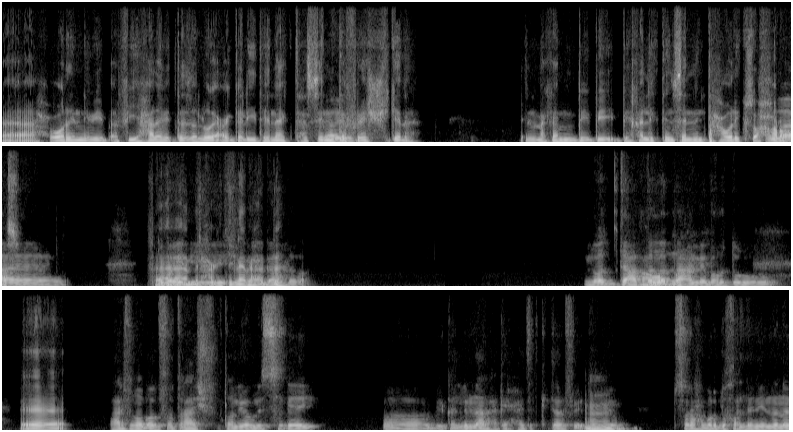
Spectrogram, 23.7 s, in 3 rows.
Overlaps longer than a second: present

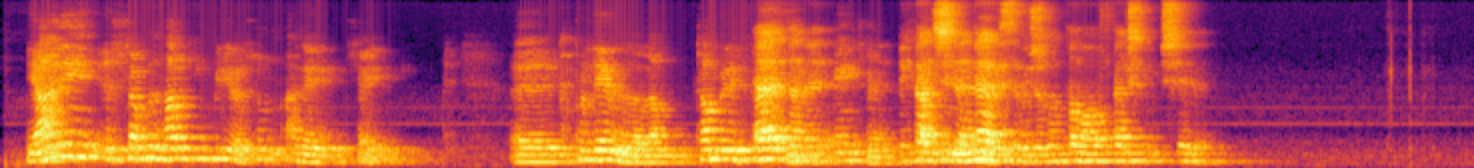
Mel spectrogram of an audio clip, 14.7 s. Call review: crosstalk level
present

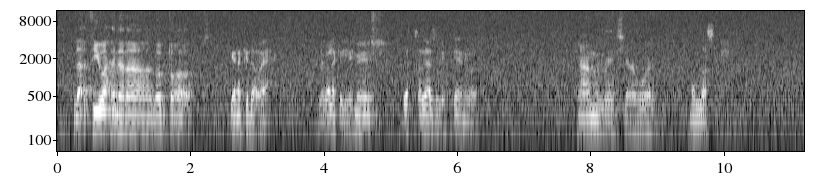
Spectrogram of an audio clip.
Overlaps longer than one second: none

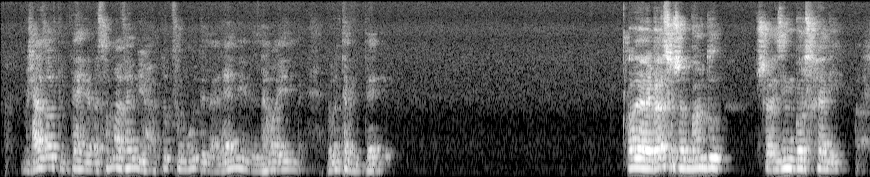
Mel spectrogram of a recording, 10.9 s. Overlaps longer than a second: none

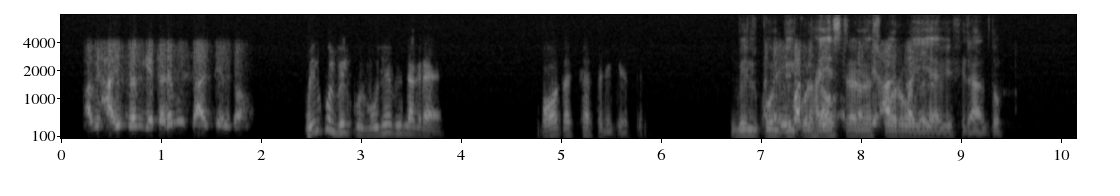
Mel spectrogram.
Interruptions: present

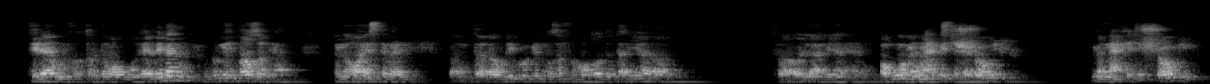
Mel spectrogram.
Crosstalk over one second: present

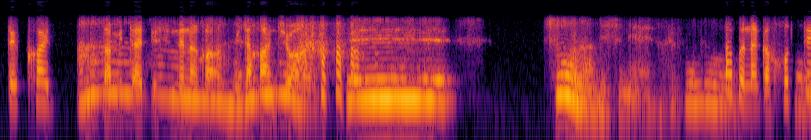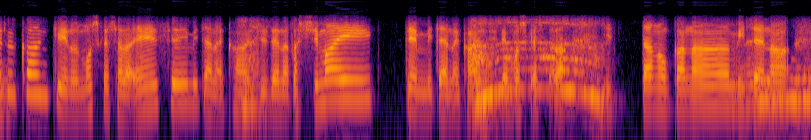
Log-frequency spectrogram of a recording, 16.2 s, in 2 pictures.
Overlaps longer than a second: present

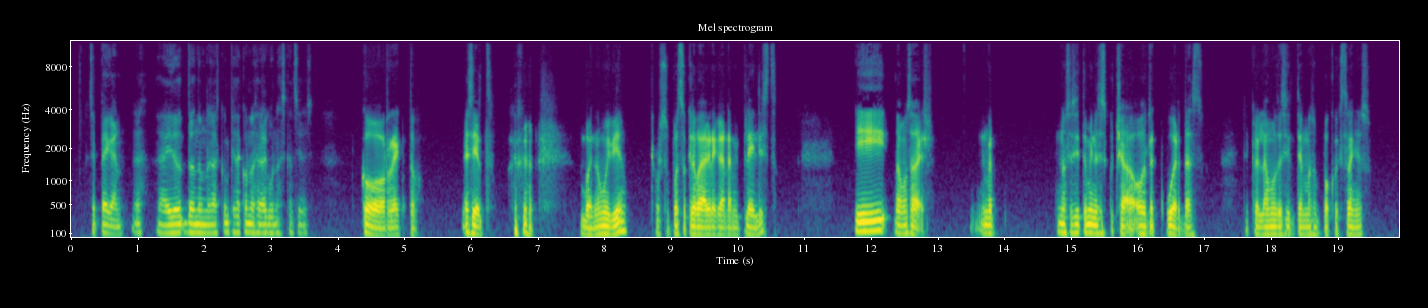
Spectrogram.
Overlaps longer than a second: none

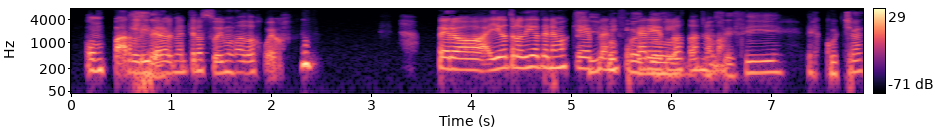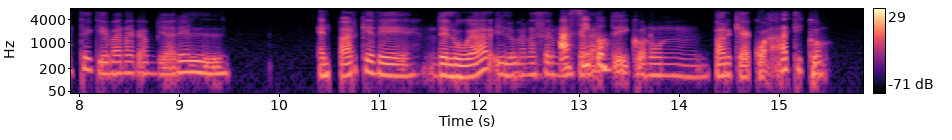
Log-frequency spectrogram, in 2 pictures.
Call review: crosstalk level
present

